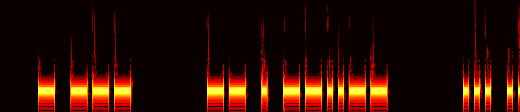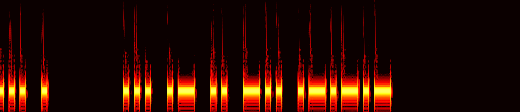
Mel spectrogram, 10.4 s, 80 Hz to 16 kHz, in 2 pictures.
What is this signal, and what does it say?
Morse code, heard as a keyed tone, about 22 wpm, 700 Hz. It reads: TO ME, SHE SAID.
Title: 2x Word-Spacing - Sentences from Top 500 Words - 22wpm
